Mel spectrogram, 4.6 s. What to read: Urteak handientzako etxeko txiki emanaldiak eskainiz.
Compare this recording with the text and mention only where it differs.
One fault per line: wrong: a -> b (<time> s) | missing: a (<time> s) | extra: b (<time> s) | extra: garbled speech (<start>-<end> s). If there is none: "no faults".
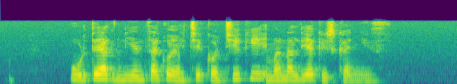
no faults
